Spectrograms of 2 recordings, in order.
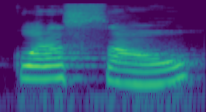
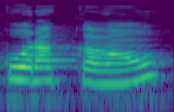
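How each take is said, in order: First: The middle consonant is an s sound. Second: The middle consonant is a k sound. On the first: "इसीलिए हमें इसके नीचे ऐसे एक्सेंट लगाना जरूरी होता है" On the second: "अगर मैं यहां से एक्सेंट हटा दूं तो क्या होगा, ये हो जाएगा कोराकाओ"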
